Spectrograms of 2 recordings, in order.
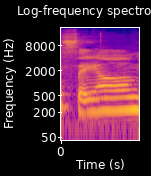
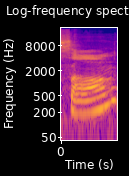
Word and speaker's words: Song: the sibling's last name she kept saying seong and i'm pretty sure that's not right like it's just song so that was just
